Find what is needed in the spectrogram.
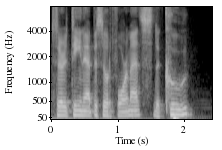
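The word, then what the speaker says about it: cour: 13 episode formats, the coup. I think you pronounce the word like that, C-O-U-R, and in this case with an S at the end because it's plural.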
